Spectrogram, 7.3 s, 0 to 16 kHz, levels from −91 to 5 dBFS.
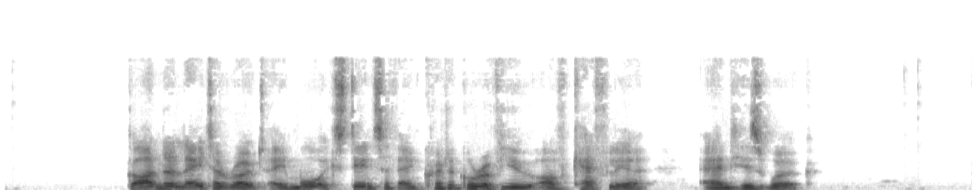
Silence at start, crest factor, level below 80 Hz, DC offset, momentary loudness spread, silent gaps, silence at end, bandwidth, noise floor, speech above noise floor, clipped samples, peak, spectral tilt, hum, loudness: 0.95 s; 16 dB; -70 dBFS; under 0.1%; 6 LU; none; 1.3 s; 11.5 kHz; -83 dBFS; 60 dB; under 0.1%; -8 dBFS; -6.5 dB/octave; none; -23 LUFS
